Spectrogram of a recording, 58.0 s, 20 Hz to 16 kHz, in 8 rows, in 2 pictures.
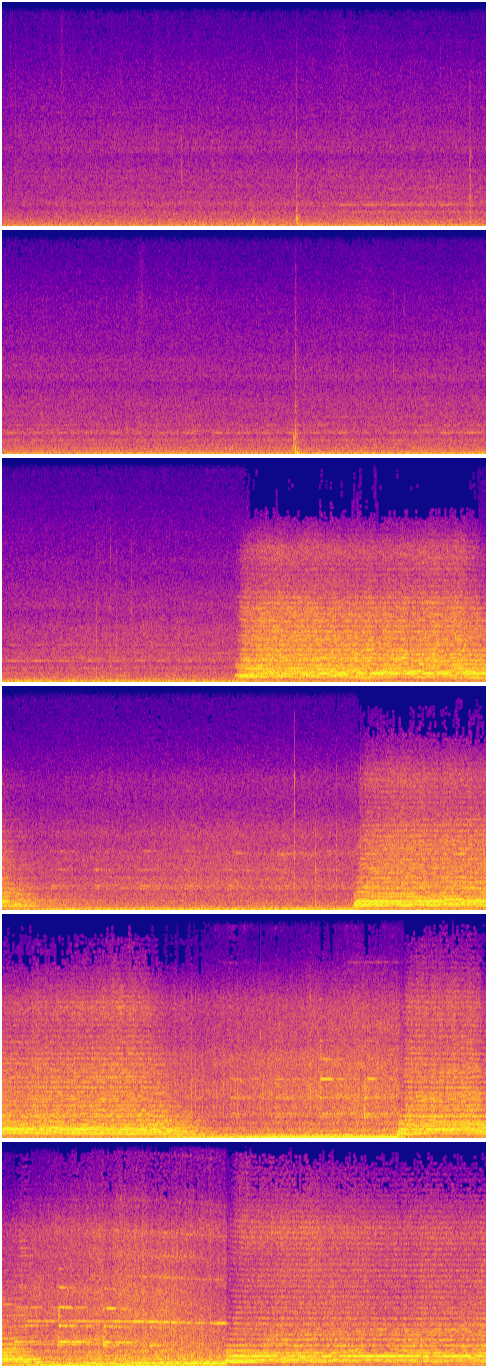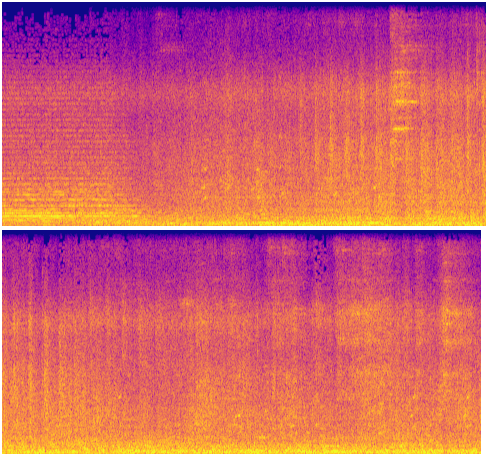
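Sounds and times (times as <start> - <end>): diesel locomotive engine rumbling: 0.0 - 58.0
clickety-clack of train wheels: 3.6 - 6.0, 11.4 - 17.7, 21.3 - 29.1, 29.7 - 40.9, 42.6 - 58.0
locomotive air horn: 18.0 - 22.9, 27.0 - 32.2, 34.9 - 37.3, 38.1 - 45.8
faint wheel squeal: 36.9 - 39.7.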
